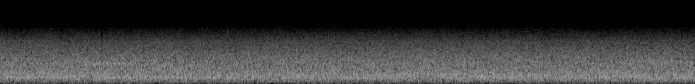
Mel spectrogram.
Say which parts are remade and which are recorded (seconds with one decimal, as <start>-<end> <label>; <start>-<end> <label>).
0.0-2.0 recorded; 2.0-2.7 remade; 2.7-3.5 recorded; 3.5-5.6 remade; 5.6-7.0 recorded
